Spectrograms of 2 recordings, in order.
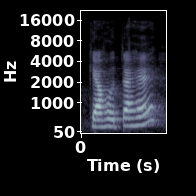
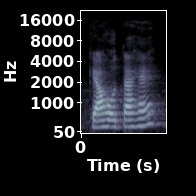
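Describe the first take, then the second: Both takes have the same delivery.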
